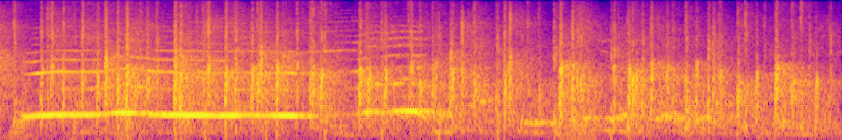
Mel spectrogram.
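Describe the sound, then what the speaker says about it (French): A live show audience applauds the Miss High-Tech Cameroon finalists, with loud, close clapping mixed under a sustained voice and other sound. "On peut applaudir pour les Miss."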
